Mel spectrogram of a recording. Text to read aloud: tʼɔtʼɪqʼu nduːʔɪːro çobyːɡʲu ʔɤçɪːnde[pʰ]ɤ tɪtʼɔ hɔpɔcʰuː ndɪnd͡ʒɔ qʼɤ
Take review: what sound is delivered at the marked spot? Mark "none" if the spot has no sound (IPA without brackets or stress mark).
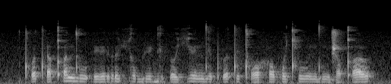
pʼ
